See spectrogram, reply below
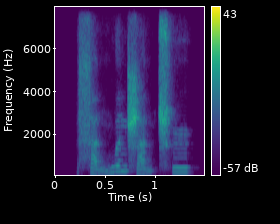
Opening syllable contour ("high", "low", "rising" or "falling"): low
